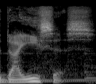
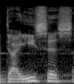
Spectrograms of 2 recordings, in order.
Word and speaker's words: diesis: I've heard some folks in the community say dissis. I've heard some say dasis. I've heard dasis. Of course, not to be mistaken with dascese, the Catholic thing. But I don't know, maybe it's just an accent thing.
